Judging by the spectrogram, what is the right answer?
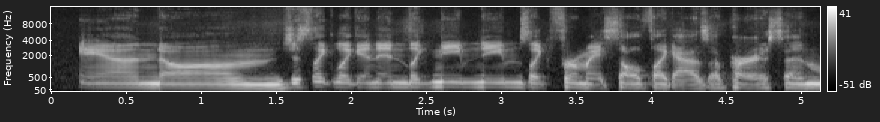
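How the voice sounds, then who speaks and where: A man with an American accent, medium pitch, and monotone, flat intonation, over noticeable background noise. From Florida. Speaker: musician and DJ. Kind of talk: casual chat. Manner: halting, many fillers and repetitions; matter-of-fact.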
